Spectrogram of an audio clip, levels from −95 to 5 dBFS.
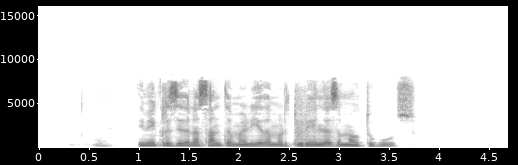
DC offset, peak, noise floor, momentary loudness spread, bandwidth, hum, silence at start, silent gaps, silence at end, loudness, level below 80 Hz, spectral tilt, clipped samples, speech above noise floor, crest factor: under 0.1%; -24 dBFS; -72 dBFS; 10 LU; 8.2 kHz; none; 0.6 s; 0.90-0.97 s; 0.95 s; -42 LUFS; -84 dBFS; -4 dB/octave; under 0.1%; 30 dB; 20 dB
